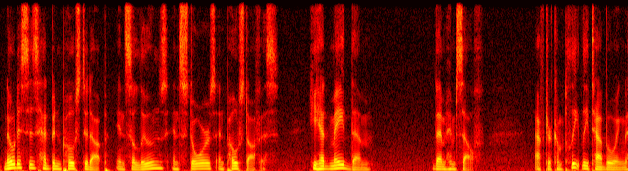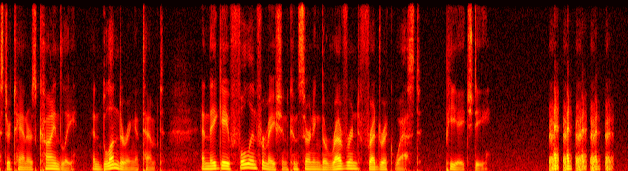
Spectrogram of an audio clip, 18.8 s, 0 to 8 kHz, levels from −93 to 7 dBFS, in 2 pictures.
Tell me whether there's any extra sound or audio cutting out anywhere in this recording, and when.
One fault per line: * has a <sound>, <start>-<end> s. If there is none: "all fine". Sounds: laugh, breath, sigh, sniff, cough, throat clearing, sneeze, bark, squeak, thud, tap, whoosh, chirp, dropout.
* has a laugh, 17.6-18.6 s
